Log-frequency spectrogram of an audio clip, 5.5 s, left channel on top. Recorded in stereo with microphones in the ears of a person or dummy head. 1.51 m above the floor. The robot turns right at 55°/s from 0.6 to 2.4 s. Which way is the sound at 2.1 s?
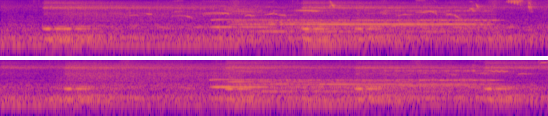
55° right (ahead or behind).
